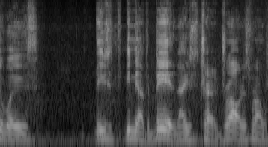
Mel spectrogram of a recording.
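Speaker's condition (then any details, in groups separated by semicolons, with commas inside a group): Traumatic brain injury; needs prompting to project voice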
